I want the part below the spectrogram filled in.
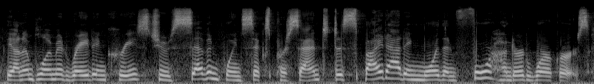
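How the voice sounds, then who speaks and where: A woman's voice: mid-range voice, normal speed, darkish tone. A woman anchoring a television newscast, reading scripted stories in a presenter's delivery. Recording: clearly noisy TV news aircheck.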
